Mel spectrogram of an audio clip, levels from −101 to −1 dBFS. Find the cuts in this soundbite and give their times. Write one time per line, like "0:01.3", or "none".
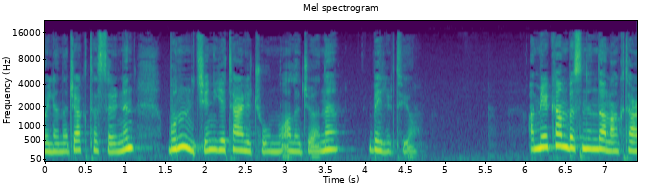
none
